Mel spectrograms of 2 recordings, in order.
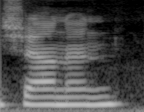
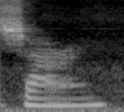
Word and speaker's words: Sharon: Yeah, lots of people like to call me Shannon, but my name is Sharon.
